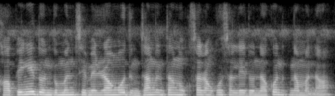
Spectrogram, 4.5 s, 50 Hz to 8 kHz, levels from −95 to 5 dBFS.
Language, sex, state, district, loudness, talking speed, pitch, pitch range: Garo, male, Meghalaya, South Garo Hills, -17 LUFS, 145 wpm, 185 Hz, 175-190 Hz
